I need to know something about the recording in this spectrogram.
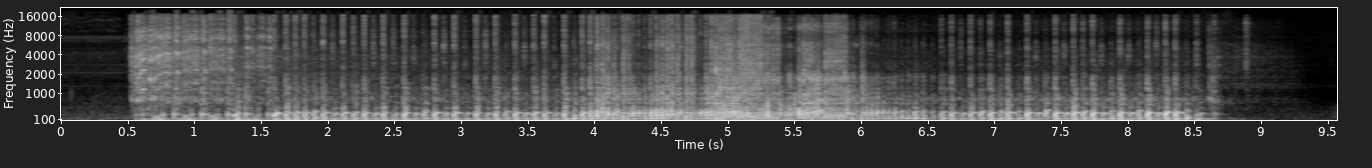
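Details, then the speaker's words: Motorcycle started in neutral with exhaust removed, before fitting RS4 exhaust; catches instantly, loud crackling open-pipe bark with quick blips, runs cleanly, just unmuffled. "okay she's loud let's hear this bad boy you heard it with no exhaust"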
